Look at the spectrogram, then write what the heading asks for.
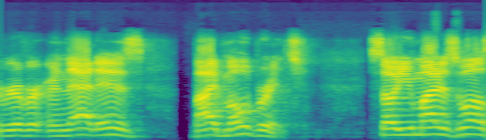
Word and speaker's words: Mobridge: mo bridge i love that nate is it pronounced mo bridge yes sir i just love that name i just yeah moe bridge i don't know what it is about it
